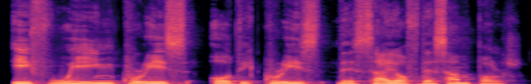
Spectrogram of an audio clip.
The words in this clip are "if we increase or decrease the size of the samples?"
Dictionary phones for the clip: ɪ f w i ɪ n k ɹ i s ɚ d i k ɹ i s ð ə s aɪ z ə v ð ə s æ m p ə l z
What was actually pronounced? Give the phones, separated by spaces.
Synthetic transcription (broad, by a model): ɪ f w i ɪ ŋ k ɹ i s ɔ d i k ɹ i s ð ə s aɪ ə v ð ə s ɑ m p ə l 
